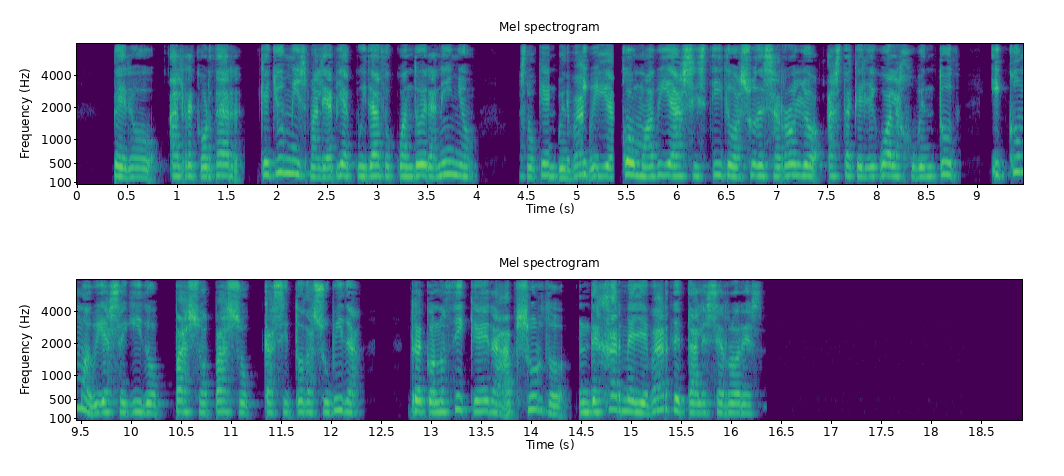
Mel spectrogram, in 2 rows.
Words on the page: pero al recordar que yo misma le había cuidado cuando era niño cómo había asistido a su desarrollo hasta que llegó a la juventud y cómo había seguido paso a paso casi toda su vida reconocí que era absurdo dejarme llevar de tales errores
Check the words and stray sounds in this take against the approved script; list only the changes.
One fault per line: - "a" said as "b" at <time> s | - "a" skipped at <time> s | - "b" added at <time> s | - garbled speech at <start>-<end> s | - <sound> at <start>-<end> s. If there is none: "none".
- garbled speech at 4.4-5.4 s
